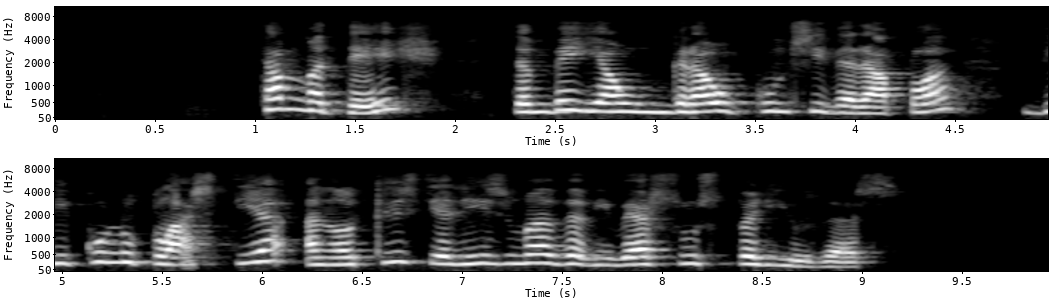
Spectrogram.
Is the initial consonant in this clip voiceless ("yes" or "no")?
yes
